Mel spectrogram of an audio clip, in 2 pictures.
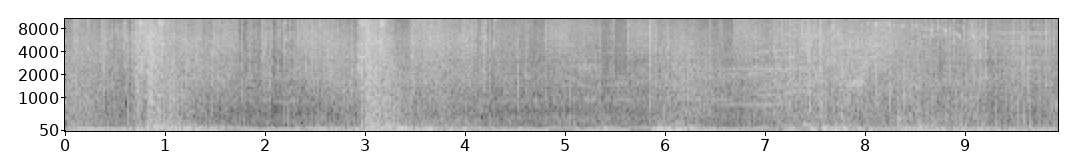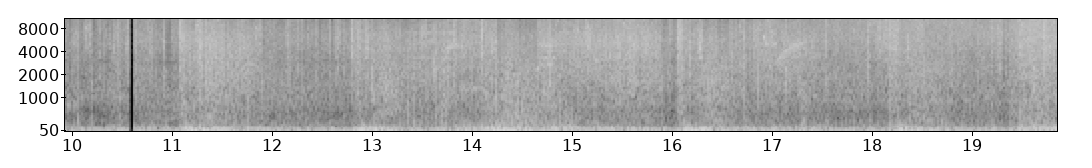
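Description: A monster roars and snarls.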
